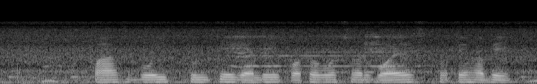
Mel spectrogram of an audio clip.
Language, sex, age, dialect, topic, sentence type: Bengali, male, 31-35, Western, banking, question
